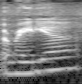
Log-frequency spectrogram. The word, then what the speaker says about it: Aradia: So at your school, the school is called Aradia Academy. Is that how you pronounce it? Mm-hmm. Yes, that's right.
